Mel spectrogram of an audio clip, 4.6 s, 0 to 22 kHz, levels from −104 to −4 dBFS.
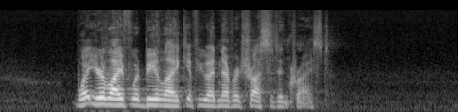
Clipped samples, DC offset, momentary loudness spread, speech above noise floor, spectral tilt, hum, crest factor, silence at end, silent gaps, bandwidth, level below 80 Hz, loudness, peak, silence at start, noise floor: under 0.1%; under 0.1%; 20 LU; 47 dB; -5.5 dB/octave; none; 22 dB; 1.35 s; none; 16 kHz; -78 dBFS; -26 LUFS; -6 dBFS; 0.8 s; -73 dBFS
